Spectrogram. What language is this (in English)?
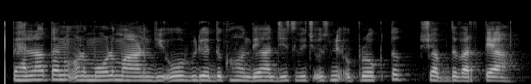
Punjabi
